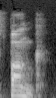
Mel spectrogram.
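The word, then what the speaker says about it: Punkh: give me the pronunciation it's funk okay but in Hindi would mean rings you know that's the direct translation so and and you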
